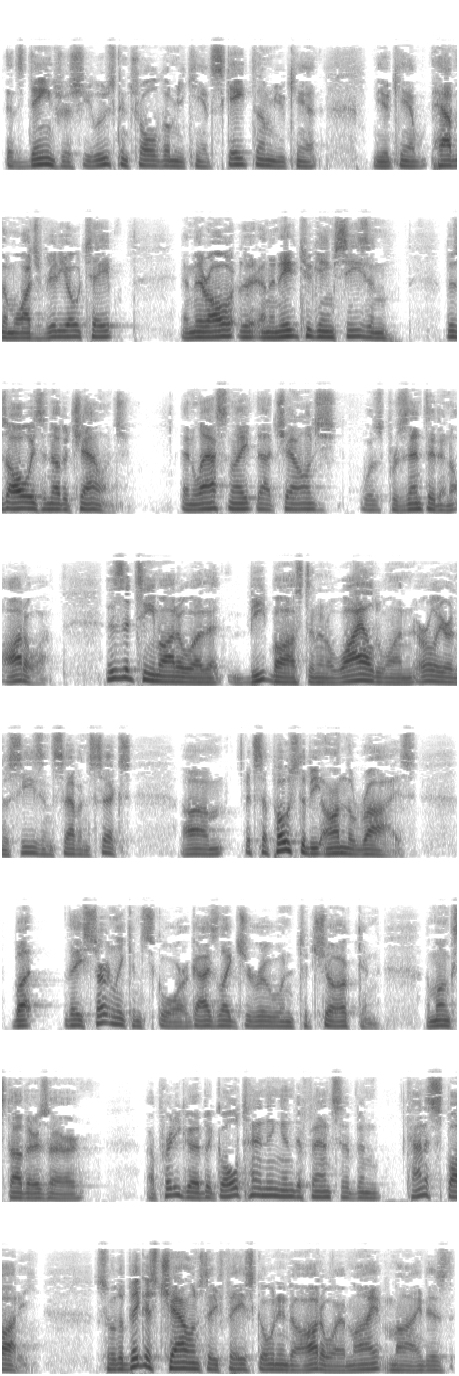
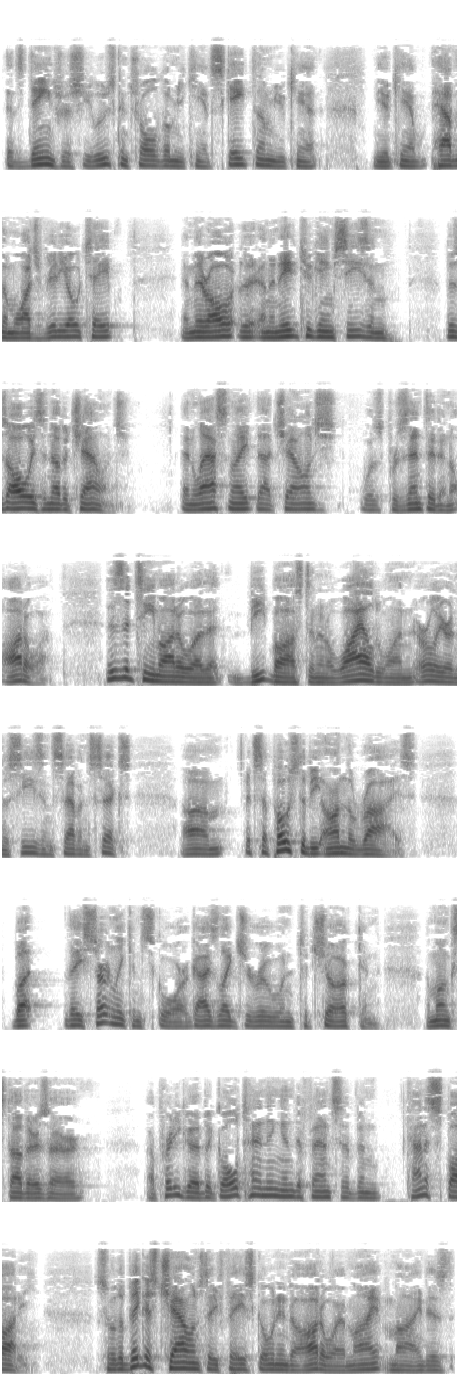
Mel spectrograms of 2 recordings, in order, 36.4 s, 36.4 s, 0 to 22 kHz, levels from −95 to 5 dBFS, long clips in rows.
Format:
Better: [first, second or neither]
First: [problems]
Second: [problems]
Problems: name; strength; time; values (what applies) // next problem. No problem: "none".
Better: neither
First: garbled, watery; badly; nothing above 7.5 kHz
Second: garbled, watery; badly; nothing above 7.5 kHz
